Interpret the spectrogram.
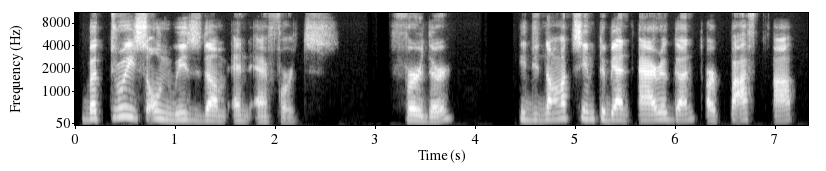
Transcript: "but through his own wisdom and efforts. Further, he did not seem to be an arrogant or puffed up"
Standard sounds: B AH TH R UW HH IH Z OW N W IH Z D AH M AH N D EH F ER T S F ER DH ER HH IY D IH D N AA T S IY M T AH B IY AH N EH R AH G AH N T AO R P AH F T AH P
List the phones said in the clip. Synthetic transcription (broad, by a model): B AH T R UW HH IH S OW N W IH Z D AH M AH N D EH F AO T S F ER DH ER HH IY D IH D N AA T S IY M T AH B IY AH N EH R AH G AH N T AO R P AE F T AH P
